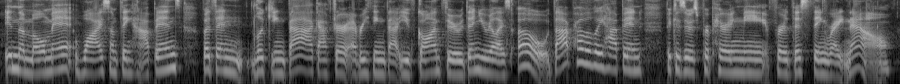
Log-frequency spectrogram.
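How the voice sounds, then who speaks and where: A woman's voice: medium pitch, normal speed, hardly any pauses, fairly bright tone. A woman with a mid-range voice hosts a casual interview. She speaks conversationally, putting questions and short reflections to her guest. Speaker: podcast host, interviewer.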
